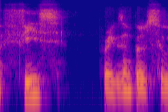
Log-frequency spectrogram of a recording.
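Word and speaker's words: fils: we have uh the the letters f-i-l-s it can be pronounced uh fees for example so it's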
